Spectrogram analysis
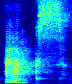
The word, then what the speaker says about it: ac: This one is ax, like an accident.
